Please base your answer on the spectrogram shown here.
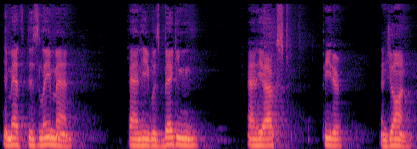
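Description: Male preacher, warm and dark in tone, deliberate and self-deprecating. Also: mid-range voice, flat delivery. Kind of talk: sermon. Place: church sanctuary.

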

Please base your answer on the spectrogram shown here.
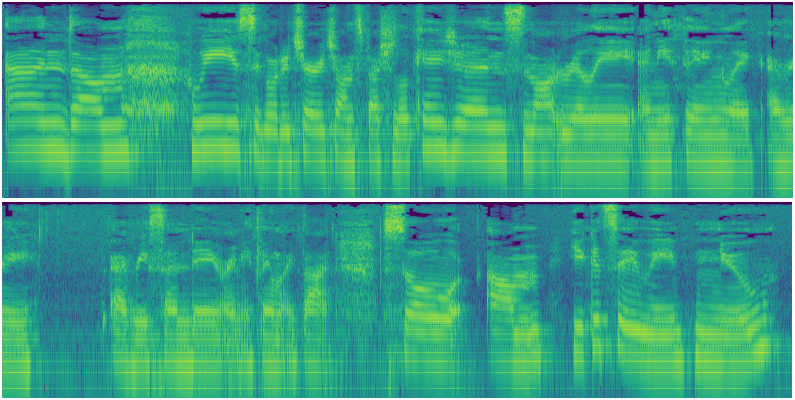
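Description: A woman's voice: medium pitch, fairly even intonation, a little slow, darkish tone, rough recording. A young woman from Curacao telling her testimony in a radio studio, hesitant with many ums. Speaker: guest sharing testimony. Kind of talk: personal testimony in interview.

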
